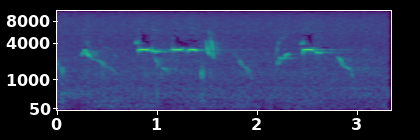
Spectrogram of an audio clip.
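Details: A White-browed Scrub Robin, a skulker heard but not seen, sings clear, high whistled phrases of flat sustained and quick slurred, falling notes in short bursts on an early-morning safari drive on 10 October 2016 in South African game reserves, over faint hiss.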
